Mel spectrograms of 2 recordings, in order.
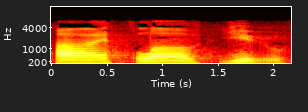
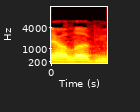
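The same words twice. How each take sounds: First: Very slow, drawn out, every word weighed, stress on I; slow illustrative I love you. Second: Quick natural I love you with a falling close, stress on love; quick personal I love you. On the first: Preacher illustrating a sentence to the congregation, slow drawn-out delivery. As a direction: lay out I love you slowly as a teaching example. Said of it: "can be illustrated by the sentence". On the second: Preacher voicing a young man's personal love, quick and offhand. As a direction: toss off I love you the way a suitor says it. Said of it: "And when I say".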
